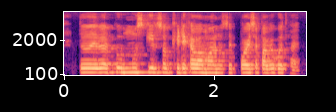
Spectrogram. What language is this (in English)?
Bangla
